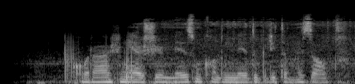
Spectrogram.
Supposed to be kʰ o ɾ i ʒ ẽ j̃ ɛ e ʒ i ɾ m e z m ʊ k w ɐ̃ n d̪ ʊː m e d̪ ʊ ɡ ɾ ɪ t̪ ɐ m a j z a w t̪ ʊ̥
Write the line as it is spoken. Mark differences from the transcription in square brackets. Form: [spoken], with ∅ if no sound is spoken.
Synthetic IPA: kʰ o ɾ [a] ʒ ẽ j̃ ɛ [a] ʒ i ɾ m e z m ʊ k w ɐ̃ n d̪ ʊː m e d̪ ʊ ɡ ɾ [i] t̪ ɐ m a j z a w t̪ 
